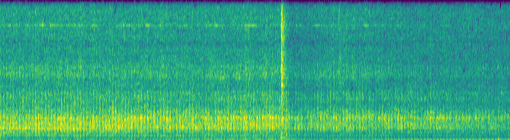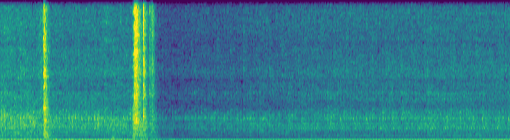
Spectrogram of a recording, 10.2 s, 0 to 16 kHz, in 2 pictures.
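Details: 1.6L VW diesel swapped into a Chevy S10 pickup, coolant max 168°F with fan on radiator, rear axle jacked up: even steady idle, low rumble, no knocks while raised rear wheels turn; normal idle.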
